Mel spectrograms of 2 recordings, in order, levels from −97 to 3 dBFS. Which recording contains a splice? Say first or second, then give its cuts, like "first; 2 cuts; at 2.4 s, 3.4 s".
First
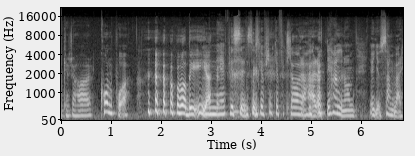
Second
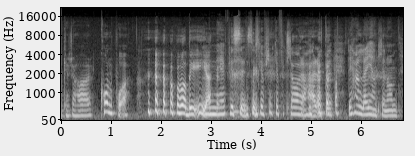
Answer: first; 2 cuts; at 5.3 s, 5.6 s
